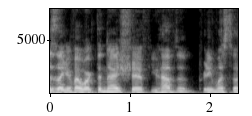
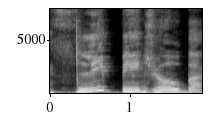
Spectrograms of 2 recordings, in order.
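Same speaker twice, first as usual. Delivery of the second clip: puckered lips, pushed higher in pitch; 8 semitones higher than usual. Asked to do Trump, trying it with puckered lips: Trump impression, puckered lips. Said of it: "I feel like I got to pucker my lips up or anything. ... That's the best I can do".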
